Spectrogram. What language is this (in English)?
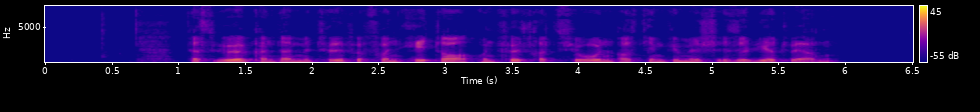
German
